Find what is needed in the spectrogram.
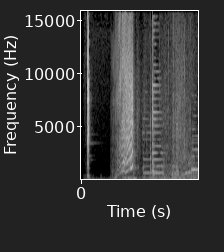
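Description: Bowl-back mandolin: a single click, then a rasping scrape across the strings about half a second in, followed by a few short plucked notes.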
